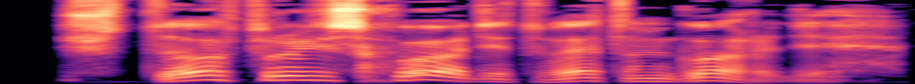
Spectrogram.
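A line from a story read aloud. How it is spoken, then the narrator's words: Mayor muttering. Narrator (Russian): пробормотал мэр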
